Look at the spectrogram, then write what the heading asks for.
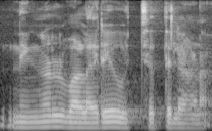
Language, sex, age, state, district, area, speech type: Malayalam, male, 18-30, Kerala, Wayanad, rural, read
